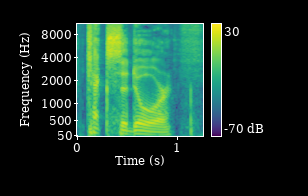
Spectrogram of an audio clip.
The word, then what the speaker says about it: Tecxidor: There's a lot of syllables in there. They jammed the C in the middle of that. Tecxidor.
